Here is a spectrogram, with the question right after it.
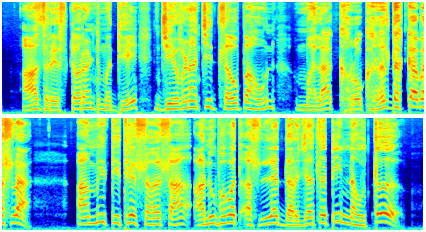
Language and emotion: Marathi, disgusted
